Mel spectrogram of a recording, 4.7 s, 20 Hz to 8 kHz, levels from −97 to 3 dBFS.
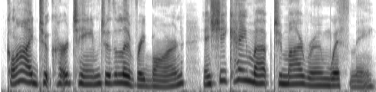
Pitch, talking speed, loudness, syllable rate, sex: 205 Hz, 215 wpm, -17 LUFS, 4.6 syllables/s, female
